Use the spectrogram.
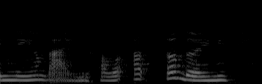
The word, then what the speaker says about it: andaime: veja aqui mesmo tendo ue eu continuo falando andaime nas alisando lá e elaine nas aulas dando o é o nas realizado lá também não falo ela' e nem online ele falou andaime e elaine e o outro exercício a ação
